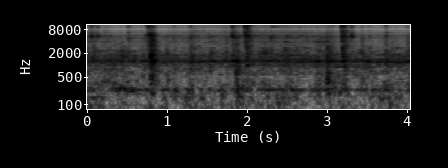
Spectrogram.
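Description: A vehicle driving on a wet road in heavy rain, heard from inside the cabin: a steady engine and road noise with a constant high whine, and irregular sharp taps of rain striking the windscreen.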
